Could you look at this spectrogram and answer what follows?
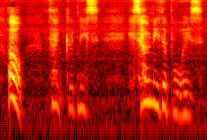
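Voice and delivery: whispered relief; girl whispering in relief; relieved whisper. Acted. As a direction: breathe it out in relief. Jane relieved.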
